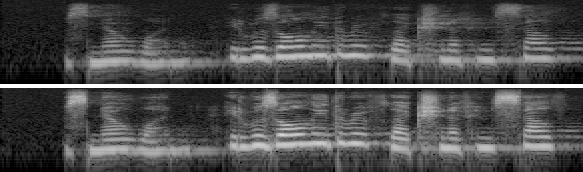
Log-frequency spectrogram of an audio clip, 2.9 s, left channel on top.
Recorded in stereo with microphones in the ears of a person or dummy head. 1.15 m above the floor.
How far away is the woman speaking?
About 0.7 m.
